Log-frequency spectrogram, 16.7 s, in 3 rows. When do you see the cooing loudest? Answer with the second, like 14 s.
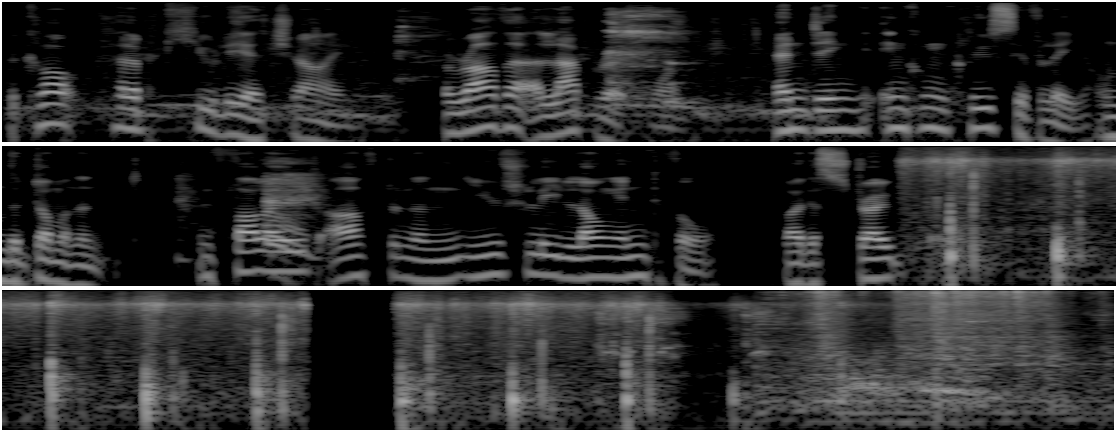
16 s.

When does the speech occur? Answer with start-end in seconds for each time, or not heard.
0.0-10.3.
